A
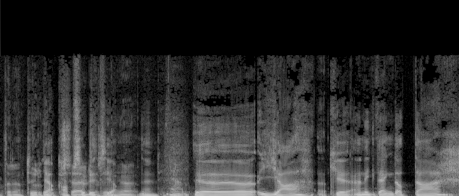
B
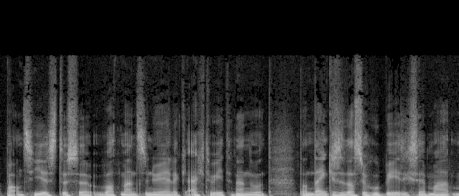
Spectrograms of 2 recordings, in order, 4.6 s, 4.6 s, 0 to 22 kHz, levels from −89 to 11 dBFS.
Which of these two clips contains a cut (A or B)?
A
